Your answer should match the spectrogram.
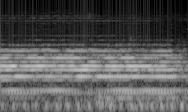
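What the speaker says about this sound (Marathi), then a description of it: "अबरे हॉर्न देतोय" A vehicle horn blares steadily for the whole second in busy road traffic, loud and close, heard from a motorbike rider's position amid engine noise.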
